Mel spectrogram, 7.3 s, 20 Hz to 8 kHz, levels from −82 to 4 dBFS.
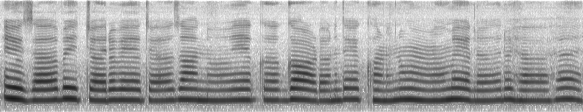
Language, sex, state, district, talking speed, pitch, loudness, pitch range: Punjabi, female, Punjab, Kapurthala, 90 wpm, 245 Hz, -15 LUFS, 240-255 Hz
